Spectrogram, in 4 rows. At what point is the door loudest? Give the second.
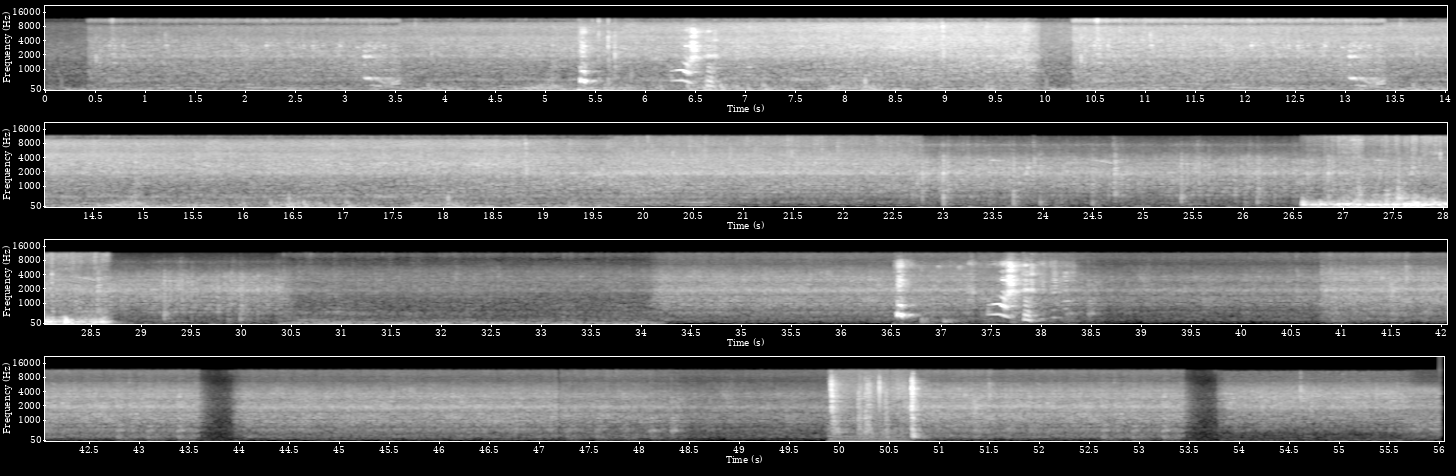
28 s.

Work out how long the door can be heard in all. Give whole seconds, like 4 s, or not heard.
4 s.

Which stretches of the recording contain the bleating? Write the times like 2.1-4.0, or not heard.
5.3-7.0, 36.6-38.2.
